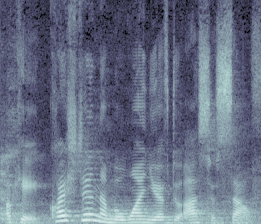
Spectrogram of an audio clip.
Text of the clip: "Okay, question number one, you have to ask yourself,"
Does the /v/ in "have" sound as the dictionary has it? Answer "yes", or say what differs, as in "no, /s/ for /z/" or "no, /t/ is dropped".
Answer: no, /f/ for /v/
